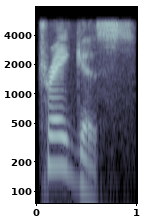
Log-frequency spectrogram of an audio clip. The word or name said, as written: tragus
